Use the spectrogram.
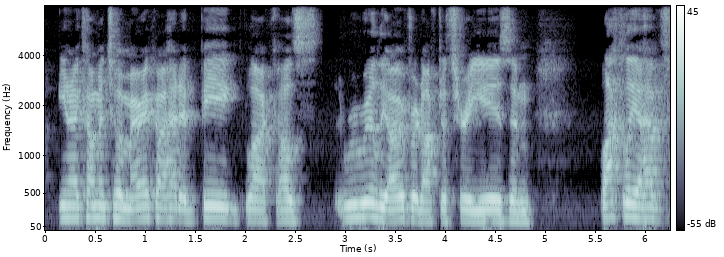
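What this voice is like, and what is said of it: Australian accent. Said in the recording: “I love the Pies and love the accent too. We speak Australian at home”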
